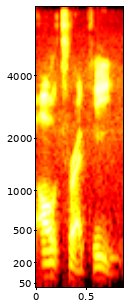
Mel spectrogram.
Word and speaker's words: Ultra Key: It has to be pronounced Ultra key. Like Ultra Kill in the old Unreal Tournament games.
